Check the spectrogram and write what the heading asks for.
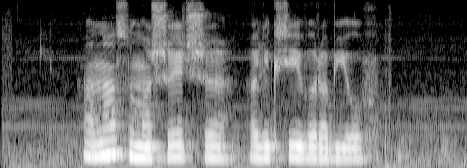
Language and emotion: Russian, sad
